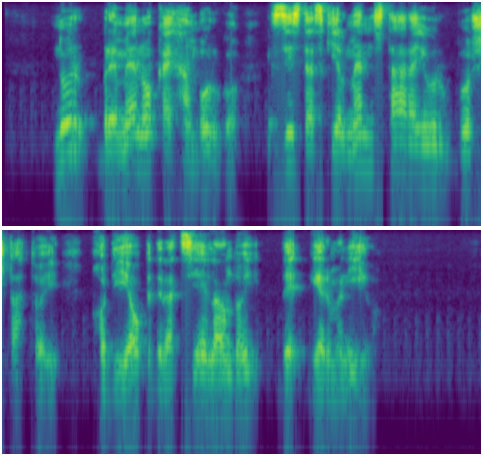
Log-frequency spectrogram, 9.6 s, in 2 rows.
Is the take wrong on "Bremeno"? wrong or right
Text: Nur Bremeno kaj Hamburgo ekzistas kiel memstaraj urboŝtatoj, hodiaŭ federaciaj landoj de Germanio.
right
